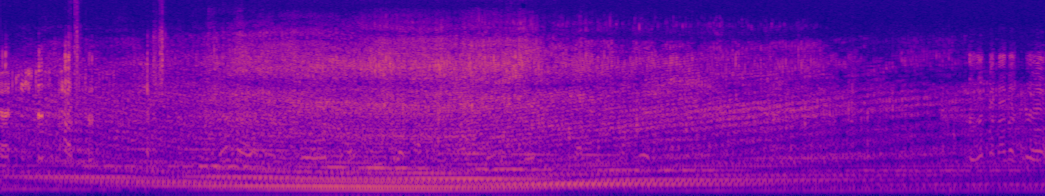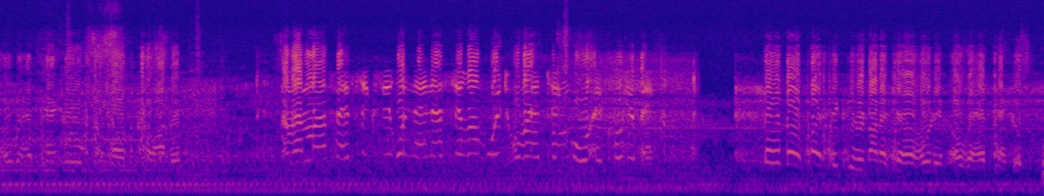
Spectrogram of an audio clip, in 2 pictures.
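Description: Piston propeller aircraft of a formation flying low overhead on approach: an engine drone that swells to its loudest a few seconds in, drops in pitch as the aircraft pass over, and fades away by about eight seconds.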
